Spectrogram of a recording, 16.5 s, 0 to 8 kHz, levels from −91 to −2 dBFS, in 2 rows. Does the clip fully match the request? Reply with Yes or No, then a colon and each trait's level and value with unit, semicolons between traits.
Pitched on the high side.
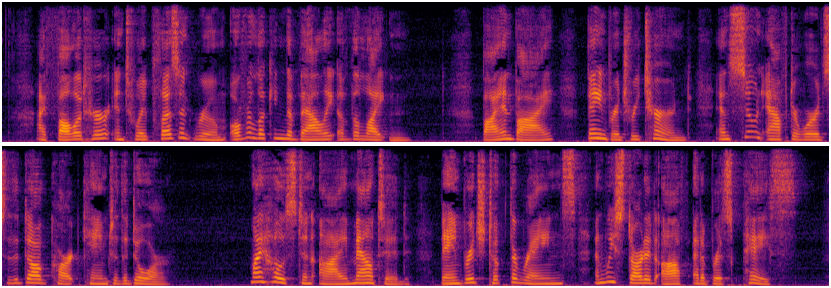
No: medium, 175 Hz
